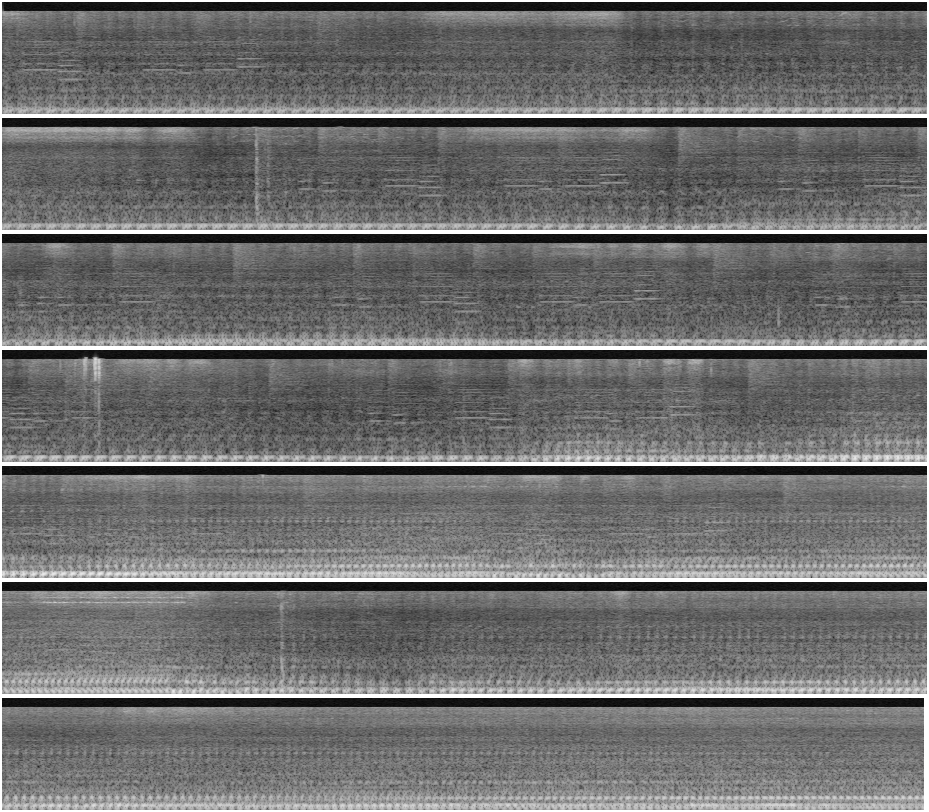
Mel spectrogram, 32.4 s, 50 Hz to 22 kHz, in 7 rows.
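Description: Honda Rebel 500's parallel-twin engine idling steadily in neutral, then pulling away a little past halfway through. The pitch rises as it accelerates, dips as the throttle closes and it shifts up, and climbs again.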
